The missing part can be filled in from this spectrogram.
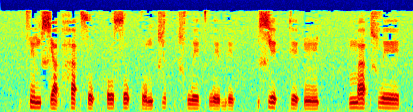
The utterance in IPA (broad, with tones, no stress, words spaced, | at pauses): t͡sẽ˥˧mɕa˨ʔ ha˦ʔso˨ʔ ho˥˧so˦ʔko˨˩n t͡ɕo˦k̚t͡ɕʰwe˧kʰwe˨˩be˨p̚ | ɕe˦ʔke˨ʔẽ˨k̚ | ma˦ʔɕwe˥˧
